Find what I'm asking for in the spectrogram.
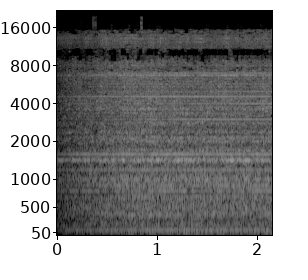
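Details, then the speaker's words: Pierburg CWA400 electric intercooler coolant pump newly installed on a 2019 Dodge Charger Hellcat, PWM-controlled and vacuum-filled: a steady, even hum of constant pitch with no surging or rattling; the pump runs normally with no leaks. "Listen to that sound, guys. That's the sound of success. You can hear that pump just running."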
